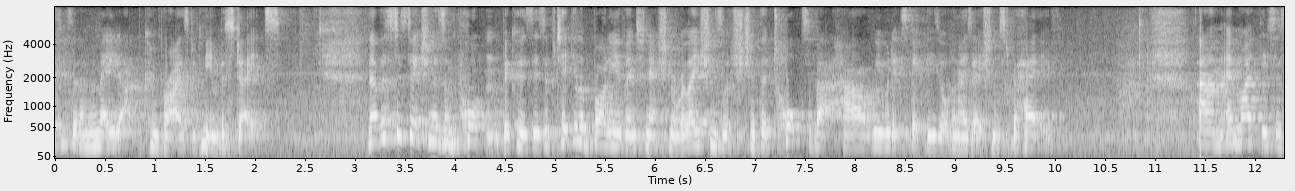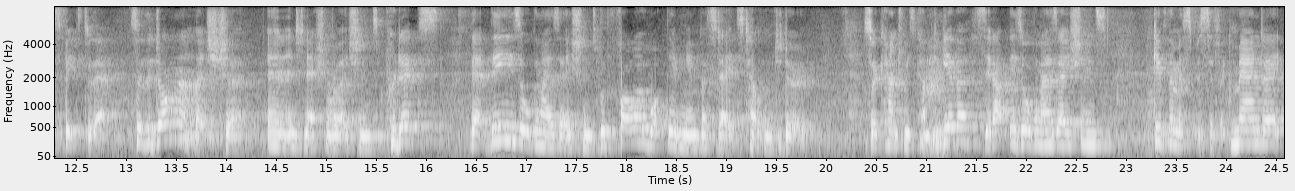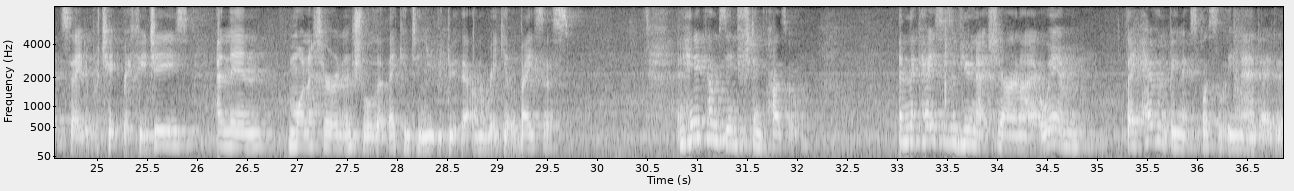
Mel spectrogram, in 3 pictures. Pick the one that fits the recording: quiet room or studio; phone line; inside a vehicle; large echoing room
large echoing room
